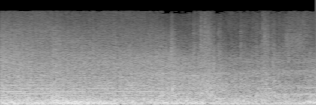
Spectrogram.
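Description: Dramatic film-trailer score mixed with a loud, deep rumble that hit suddenly just before and eases slightly: the sound design of a tanker breaking apart in a storm at sea.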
